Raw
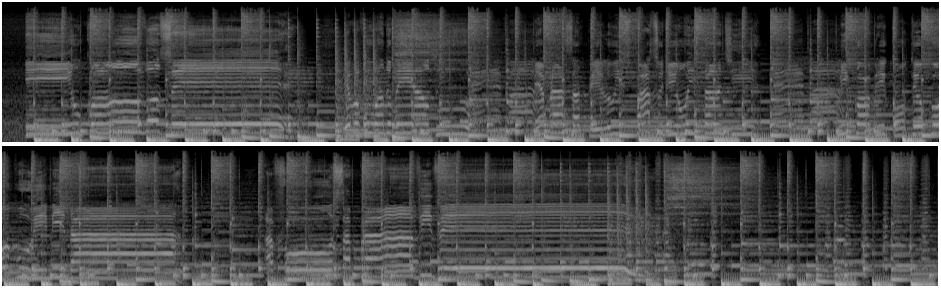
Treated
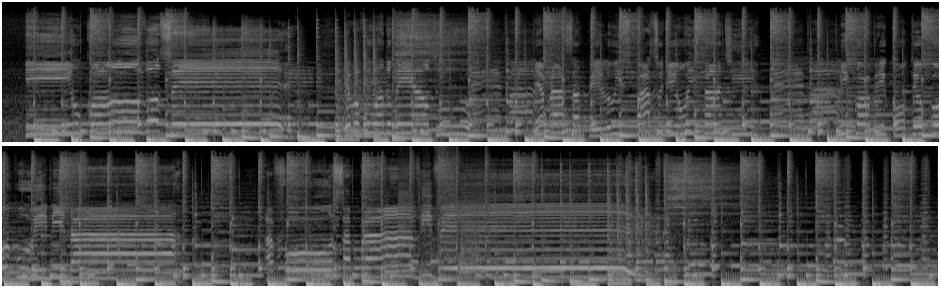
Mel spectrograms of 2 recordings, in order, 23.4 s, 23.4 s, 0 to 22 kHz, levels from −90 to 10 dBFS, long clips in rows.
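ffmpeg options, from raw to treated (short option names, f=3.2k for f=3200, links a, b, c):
-filter_complex "[0:a]asettb=1/sr,asplit=3[a][b][c];[a]atrim=end=2.594[d];[b]atrim=start=2.59:end=3.66,asetpts=PTS-STARTPTS,afade=t=in:d=0.004:c=qsin,afade=t=out:st=1.066:d=0.004:c=qsin,lowpass=f=9.5k:w=0.5412,lowpass=f=9.5k:w=1.3066[e];[c]atrim=start=3.656[f];[d][e]acrossfade=d=0.004:c1=hsin:c2=qsin[g];[g][f]acrossfade=d=0.004:c1=qsin:c2=hsin,asettb=1/sr,asplit=3[h][i][j];[h]atrim=end=16.664[k];[i]atrim=start=16.66:end=17.83,asetpts=PTS-STARTPTS,afade=t=in:d=0.004:c=qsin,afade=t=out:st=1.166:d=0.004:c=qsin,asoftclip=type=hard:threshold=-30.5dB[l];[j]atrim=start=17.826[m];[k][l]acrossfade=d=0.004:c1=hsin:c2=qsin[n];[n][m]acrossfade=d=0.004:c1=qsin:c2=hsin"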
